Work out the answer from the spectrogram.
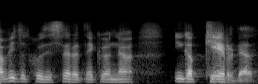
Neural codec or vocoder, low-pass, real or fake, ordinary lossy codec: codec, 16 kHz, about 1 kbps, DyCAST, with the encoder's durations; none; fake; none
